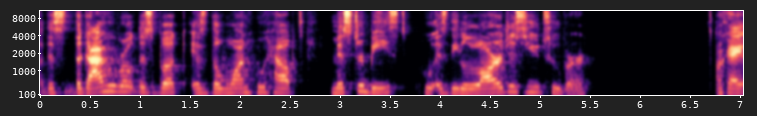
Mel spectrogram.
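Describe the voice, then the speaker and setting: A woman's voice: on the low side, a bit bright. A young woman from New Jersey, a YouTube creator, chatting on a live stream and reading comments, emphatic and repeating her advice. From United States, New Jersey.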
